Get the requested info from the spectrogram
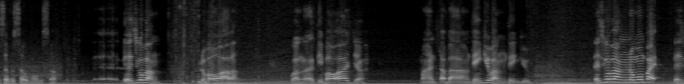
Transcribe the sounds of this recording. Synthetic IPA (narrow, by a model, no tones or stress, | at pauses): əsabəsaumabəsa̰ | das̬kobaŋ | lubawaʔbaŋɡuaŋkakat̪ibawaʔad͡ʒa | mant̪aʔbaŋt̪ɛŋkjubaŋt̪ɛŋkju | dais̬kobaŋnomɔmpajʔ̚das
